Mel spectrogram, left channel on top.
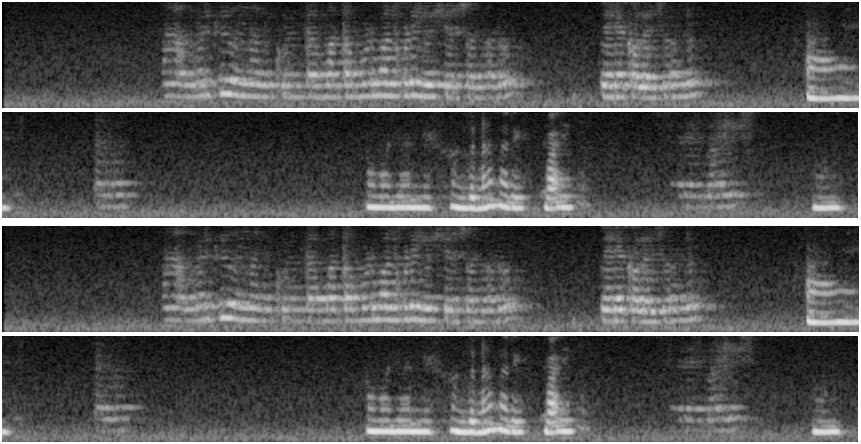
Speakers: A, on the left; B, on the right.
A: అందరికీ ఉందనుకుంటా మా తమ్ముడు వాళ్ళు కూడ యూజ్ చేస్తున్నారు వేరే కాలేజ్ వాళ్ళు
B: ఆ
A: ఆ
B: అలాగ అండి అంతేన మరి బాయ్
A: సరే బాయ్
B: ఉమ్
